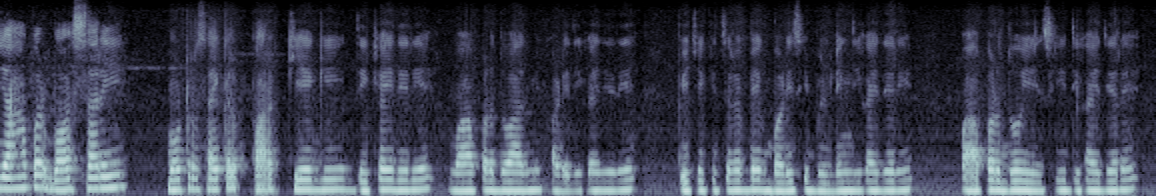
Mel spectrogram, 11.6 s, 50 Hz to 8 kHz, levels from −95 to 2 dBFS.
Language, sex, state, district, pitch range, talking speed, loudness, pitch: Hindi, male, Maharashtra, Solapur, 135-150 Hz, 215 wpm, -19 LUFS, 140 Hz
